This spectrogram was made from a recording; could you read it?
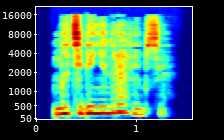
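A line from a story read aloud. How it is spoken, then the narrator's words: Quiet question, fox. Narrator (Russian): тихо спросила лиса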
